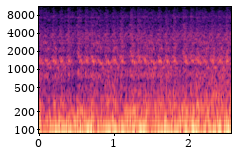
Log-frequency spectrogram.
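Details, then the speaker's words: 2006 Ford F350 6.0 Powerstroke diesel that will not start, suspected high-pressure oil pump, injectors or oil pump problem: starter churns it over with a low, lumpy, uneven beat and it never catches; uneven cranking, no start, cause unconfirmed. "It'll probably wanting to pop off. kind of is turning over a little funky, but Yeah."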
